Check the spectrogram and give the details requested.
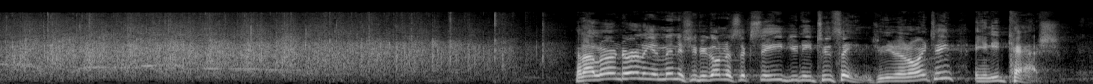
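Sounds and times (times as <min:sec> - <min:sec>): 
applause: 0:00.0 - 0:05.7
speech: 0:05.8 - 0:10.6.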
